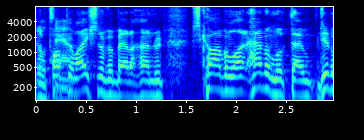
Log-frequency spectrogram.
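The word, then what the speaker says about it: Kybybolite: There's been Kibibolite, Kybobolite, it's Kybibolite. Everyone calls it Kybi, though.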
